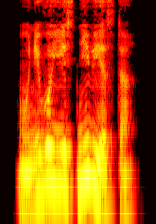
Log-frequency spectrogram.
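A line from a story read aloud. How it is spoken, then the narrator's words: Angry remark. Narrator (Russian): зло заметила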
